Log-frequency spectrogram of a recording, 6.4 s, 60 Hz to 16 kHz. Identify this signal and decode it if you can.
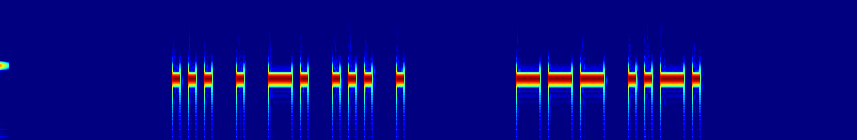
Morse code, heard as a keyed tone, about 20 wpm, 700 Hz. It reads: SENSE OF
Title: 2x Word-Spacing - Sets of 2 Words - 20wpm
